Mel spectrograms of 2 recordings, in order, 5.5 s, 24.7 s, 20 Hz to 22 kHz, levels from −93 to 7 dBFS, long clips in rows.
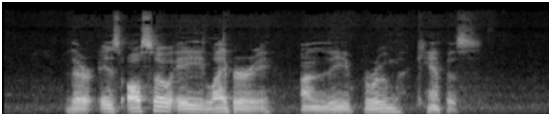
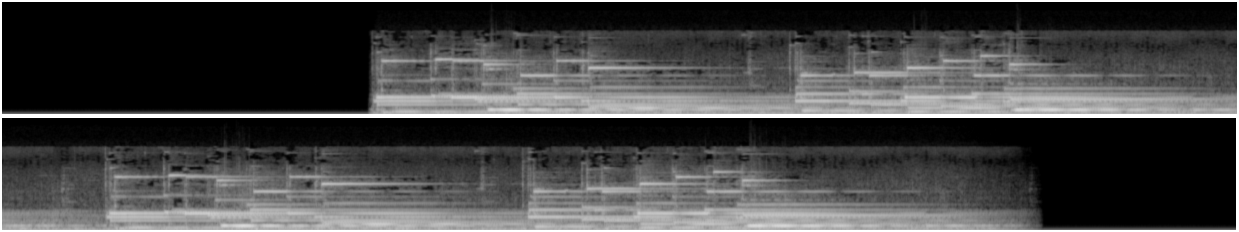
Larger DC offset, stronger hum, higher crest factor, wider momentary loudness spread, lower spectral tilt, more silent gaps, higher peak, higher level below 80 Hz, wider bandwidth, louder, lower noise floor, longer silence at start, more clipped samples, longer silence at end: second, under 0.1% vs 9%; neither; about the same, 18 dB vs 14 dB; about the same, 14 LU vs 13 LU; second, -6 dB/octave vs -7.5 dB/octave; neither; about the same, -2 dBFS vs -2 dBFS; second, -60 dBFS vs -34 dBFS; first, 16 kHz vs 7.8 kHz; second, -19 LUFS vs -15 LUFS; second, -56 dBFS vs -83 dBFS; first, 0.65 s vs 0 s; neither; first, 0.75 s vs 0 s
